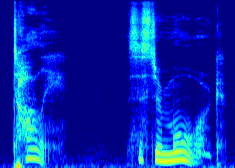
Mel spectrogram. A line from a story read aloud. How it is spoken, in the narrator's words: Merle muttered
